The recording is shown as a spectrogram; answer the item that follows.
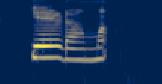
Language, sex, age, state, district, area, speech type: Telugu, female, 18-30, Andhra Pradesh, Chittoor, rural, read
